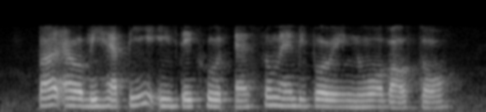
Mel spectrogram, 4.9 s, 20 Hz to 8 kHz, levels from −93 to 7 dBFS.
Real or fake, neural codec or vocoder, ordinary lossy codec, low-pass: fake; codec, 24 kHz, 1.2 kbps, DualCodec; AAC, 16 kbps; 7.2 kHz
